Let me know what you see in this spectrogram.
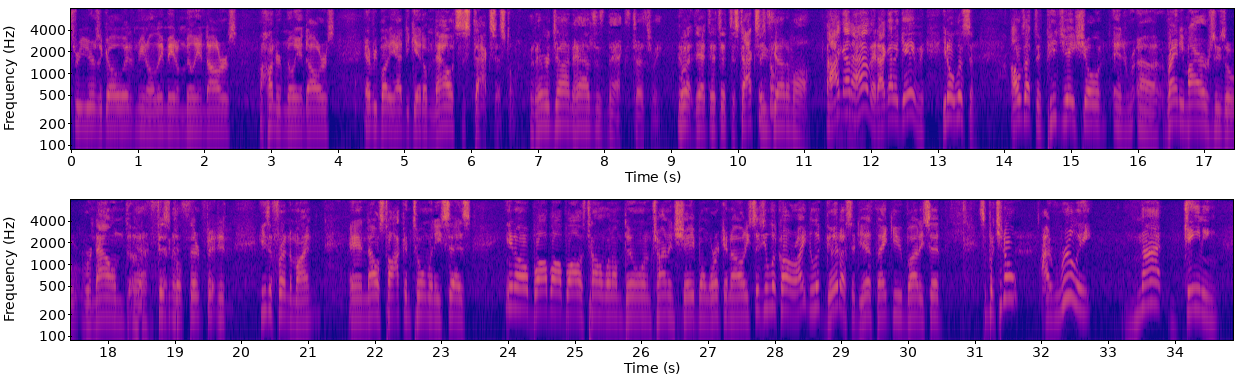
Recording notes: LIVE From Terry Thompson Chevrolet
